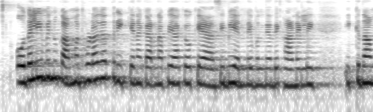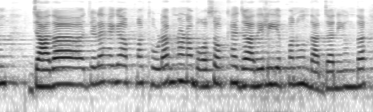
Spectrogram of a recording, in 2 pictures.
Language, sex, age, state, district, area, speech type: Punjabi, female, 30-45, Punjab, Fatehgarh Sahib, urban, spontaneous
